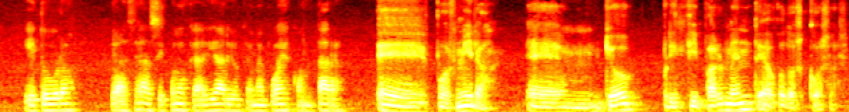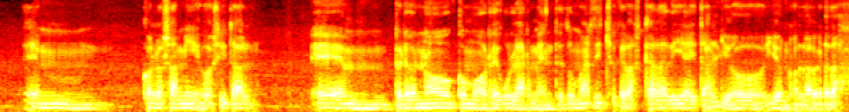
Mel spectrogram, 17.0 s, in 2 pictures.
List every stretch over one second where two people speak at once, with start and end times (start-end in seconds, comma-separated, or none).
none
